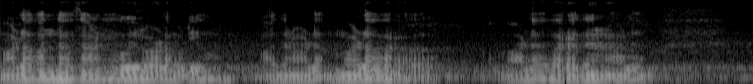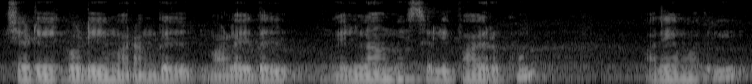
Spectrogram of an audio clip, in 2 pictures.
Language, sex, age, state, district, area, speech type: Tamil, male, 18-30, Tamil Nadu, Salem, urban, spontaneous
